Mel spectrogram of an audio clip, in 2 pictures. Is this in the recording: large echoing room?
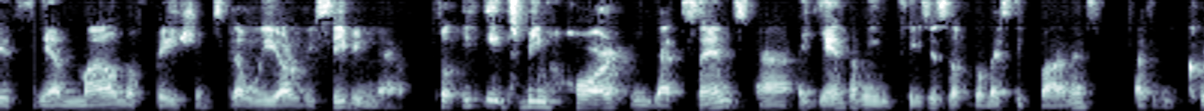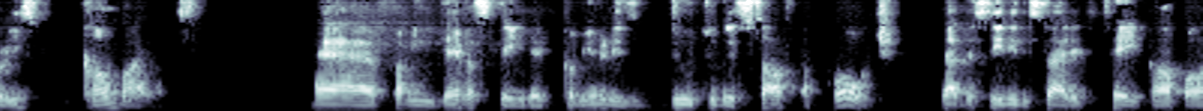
no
